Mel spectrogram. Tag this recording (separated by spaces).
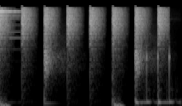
drum-and-bass loop breakbeat dnb drum jungle drums drum-loop break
